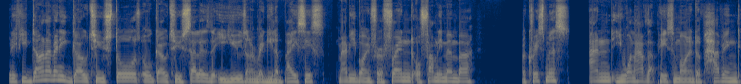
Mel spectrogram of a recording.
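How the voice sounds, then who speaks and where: A man's voice: medium pitch, dry recording, studio quality. A man hosting a card-collecting channel, talking casually and upbeat straight to his viewers. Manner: chatty, upbeat, addresses viewers directly. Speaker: trading card channel host. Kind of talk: casual video commentary to viewers.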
